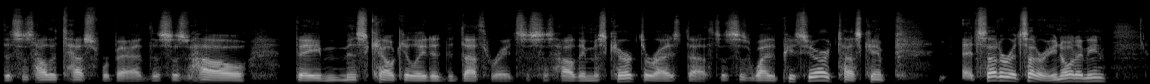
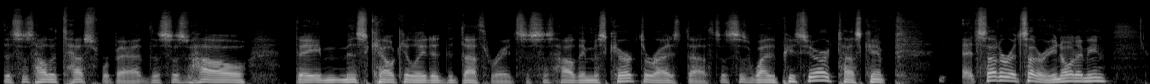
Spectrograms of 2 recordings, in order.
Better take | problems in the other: second | thin; somewhat; fading below 300 Hz

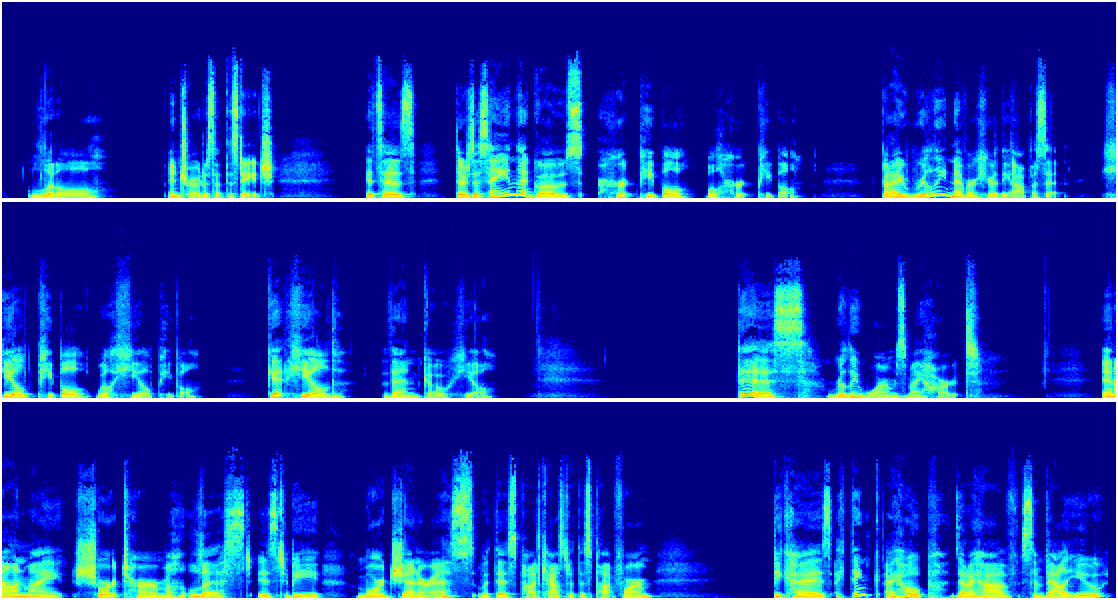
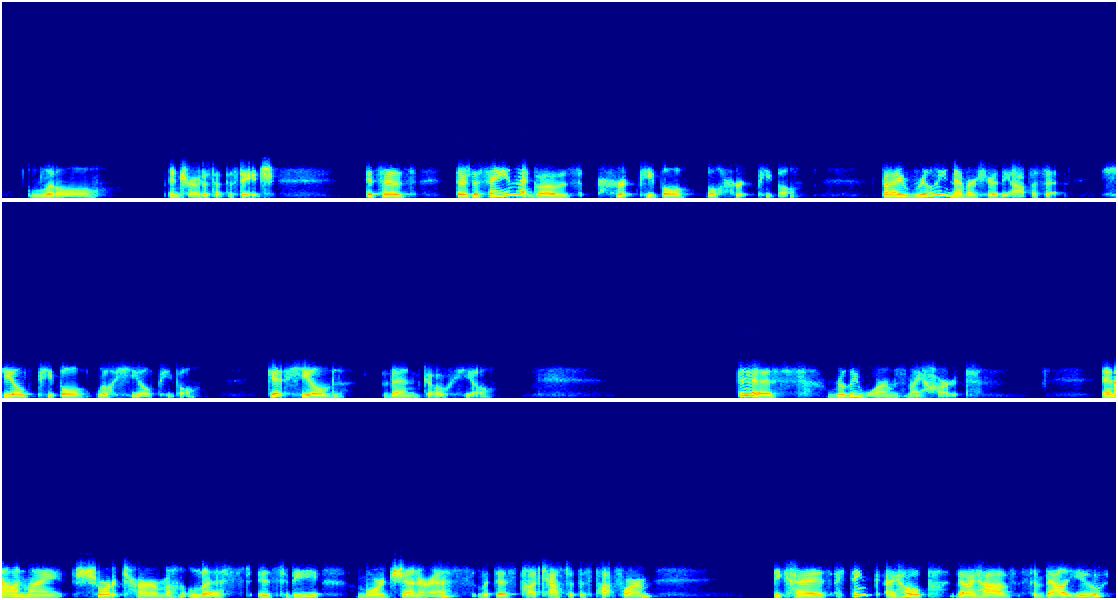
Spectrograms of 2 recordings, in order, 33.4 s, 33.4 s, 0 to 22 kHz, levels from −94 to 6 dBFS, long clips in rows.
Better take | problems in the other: first | phone-call audio; nothing above 3.5 kHz

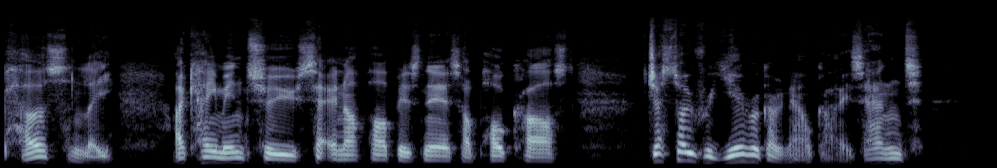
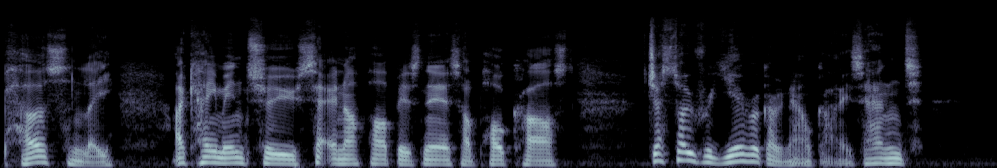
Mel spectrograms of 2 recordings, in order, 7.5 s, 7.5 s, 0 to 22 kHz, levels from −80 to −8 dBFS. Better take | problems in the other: second | thin; somewhat; fading below 300 Hz

